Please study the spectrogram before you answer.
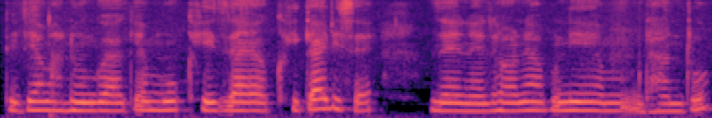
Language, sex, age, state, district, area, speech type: Assamese, female, 45-60, Assam, Majuli, urban, spontaneous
